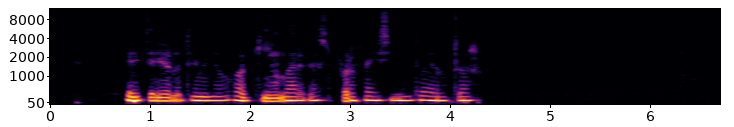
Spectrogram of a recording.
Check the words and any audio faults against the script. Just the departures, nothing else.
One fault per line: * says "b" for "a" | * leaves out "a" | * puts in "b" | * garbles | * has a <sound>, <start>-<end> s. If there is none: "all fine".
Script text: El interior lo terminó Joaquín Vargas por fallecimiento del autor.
all fine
